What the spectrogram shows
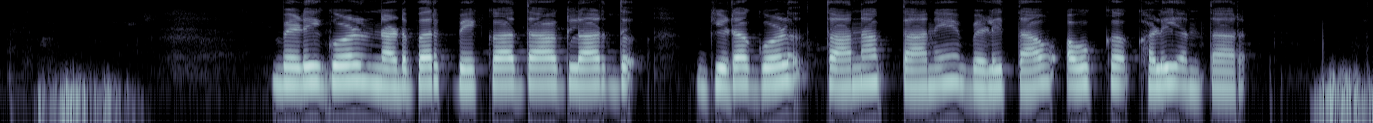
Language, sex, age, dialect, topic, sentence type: Kannada, female, 25-30, Northeastern, agriculture, statement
